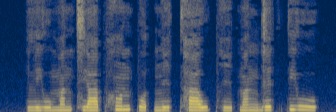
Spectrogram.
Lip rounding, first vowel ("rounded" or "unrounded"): rounded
